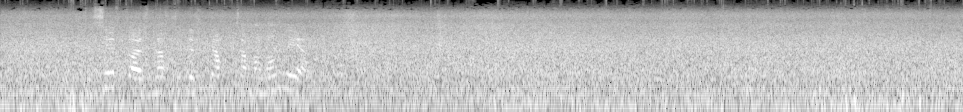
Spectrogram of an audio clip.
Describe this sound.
Heavy wave sound with wind blowing and a man talking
